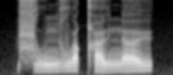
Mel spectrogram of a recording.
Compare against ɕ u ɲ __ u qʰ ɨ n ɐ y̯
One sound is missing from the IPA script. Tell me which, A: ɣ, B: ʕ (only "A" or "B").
A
